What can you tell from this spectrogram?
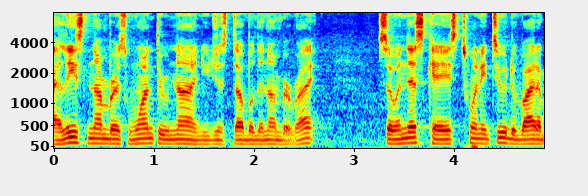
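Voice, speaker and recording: Fairly low in pitch, a man talks with fairly even intonation. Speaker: ASVAB tutor. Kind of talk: live-stream tutorial. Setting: live stream. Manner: slow.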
